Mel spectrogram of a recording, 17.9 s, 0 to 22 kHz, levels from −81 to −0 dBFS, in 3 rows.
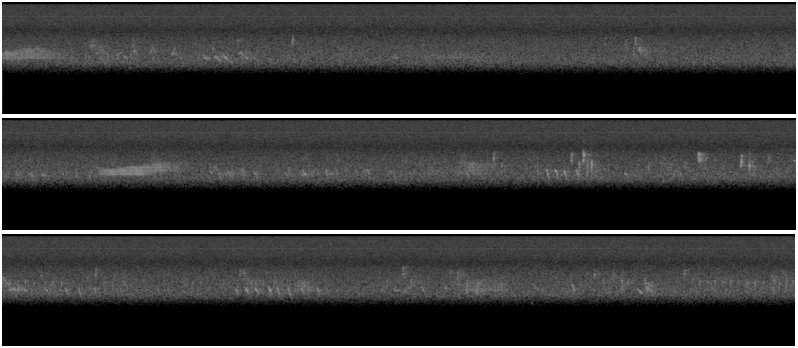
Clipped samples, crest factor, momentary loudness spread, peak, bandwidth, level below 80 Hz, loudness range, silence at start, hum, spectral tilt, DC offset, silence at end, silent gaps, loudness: under 0.1%; 20 dB; 4 LU; -18 dBFS; over 20 kHz; under -90 dBFS; 2 LU; 0 s; none; 12 dB/octave; under 0.1%; 0 s; none; -34 LUFS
